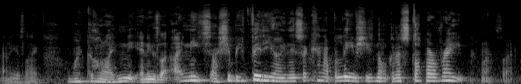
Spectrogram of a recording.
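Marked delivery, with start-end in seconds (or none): 0.7-4.7 high, overdramatic disbelief; over the top. Retold or imitated. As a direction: mimic an outraged drunk friend, pitched up. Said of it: "he was being really O T T".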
